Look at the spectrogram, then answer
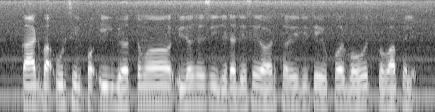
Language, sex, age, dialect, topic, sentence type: Bengali, male, 18-24, Jharkhandi, agriculture, statement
